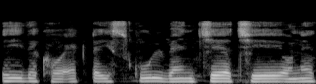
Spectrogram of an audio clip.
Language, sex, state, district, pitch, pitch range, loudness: Bengali, male, West Bengal, Malda, 140 Hz, 135-140 Hz, -20 LUFS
